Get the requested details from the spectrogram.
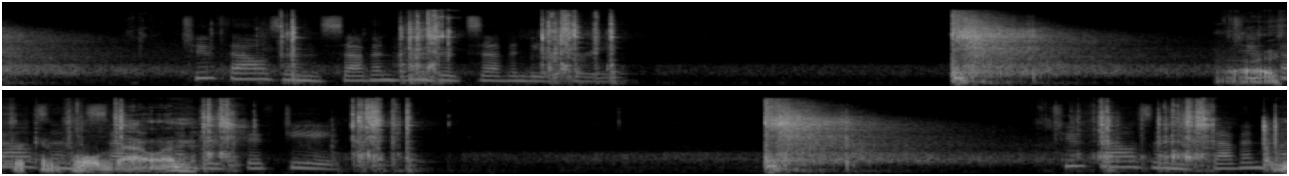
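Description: A rifle bolt clicks and clacks as it is worked.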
